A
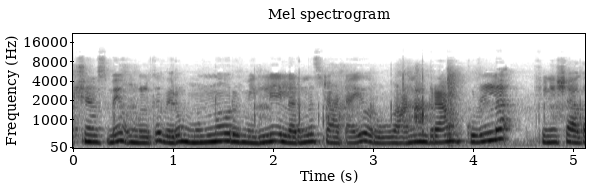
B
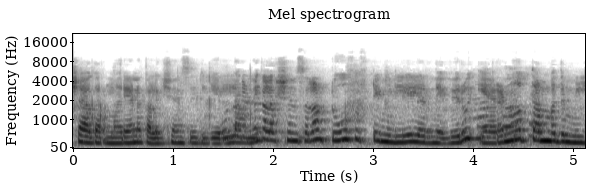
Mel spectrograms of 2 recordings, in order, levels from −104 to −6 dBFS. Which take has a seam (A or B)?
B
